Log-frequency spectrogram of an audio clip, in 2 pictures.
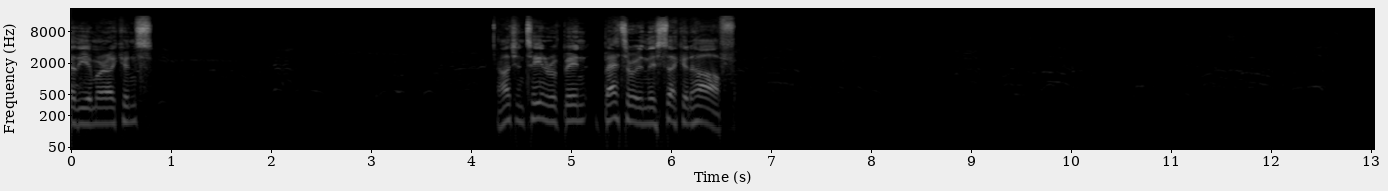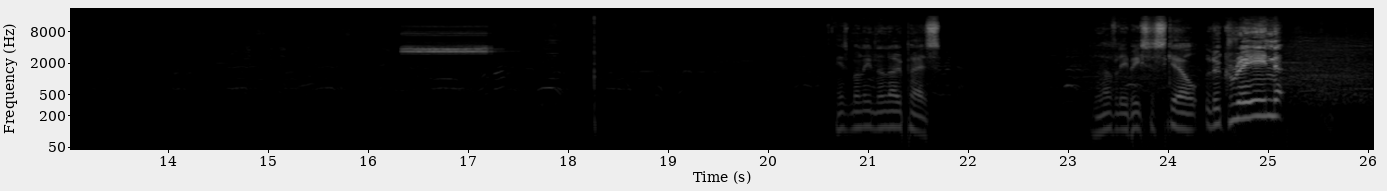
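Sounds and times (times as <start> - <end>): referee's whistle blast: 16.3 - 17.4
distant voices of players: 21.9 - 26.0.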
